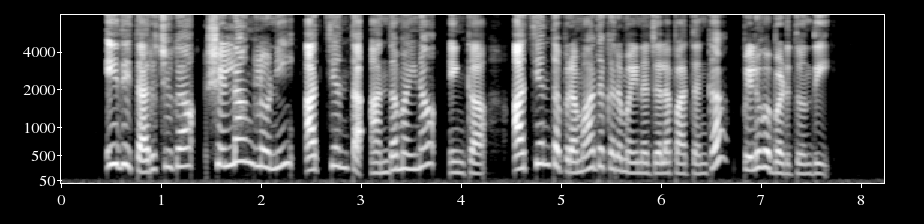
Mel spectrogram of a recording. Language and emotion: Telugu, neutral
